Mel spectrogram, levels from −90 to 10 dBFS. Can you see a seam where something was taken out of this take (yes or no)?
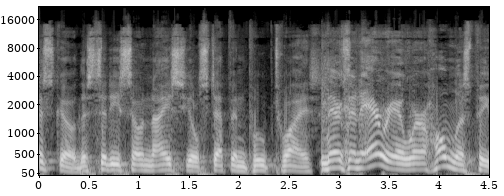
yes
